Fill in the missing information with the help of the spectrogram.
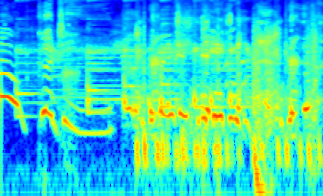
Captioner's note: all giggling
